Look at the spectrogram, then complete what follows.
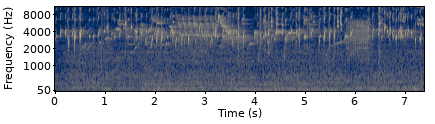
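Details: European goldfinch song, played to encourage pet goldfinches to sing: a dense, continuous run of rapid, high, tinkling twitters and short chirps, with bright buzzy trills bursting in now and then, all steady and unbroken.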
